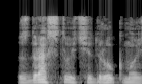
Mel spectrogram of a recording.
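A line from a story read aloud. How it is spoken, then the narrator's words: Smiling through tears. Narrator (Russian): сказал хозяин, невольно улыбнувшись сквозь слезы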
